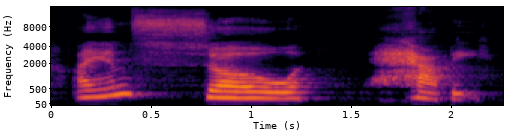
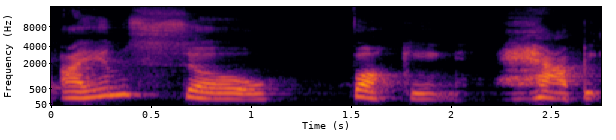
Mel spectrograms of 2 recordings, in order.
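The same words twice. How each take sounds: First: Said in the usual way. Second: "so fucking happy" said slowly, leaning on "fucking"; emphatic curse. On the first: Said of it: "Like, I could say". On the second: Shown as a demonstration. Showing how a curse word adds emphasis. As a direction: drag out "I am so fucking happy" with weight on "fucking". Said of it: "That is more happy than the happy before".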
